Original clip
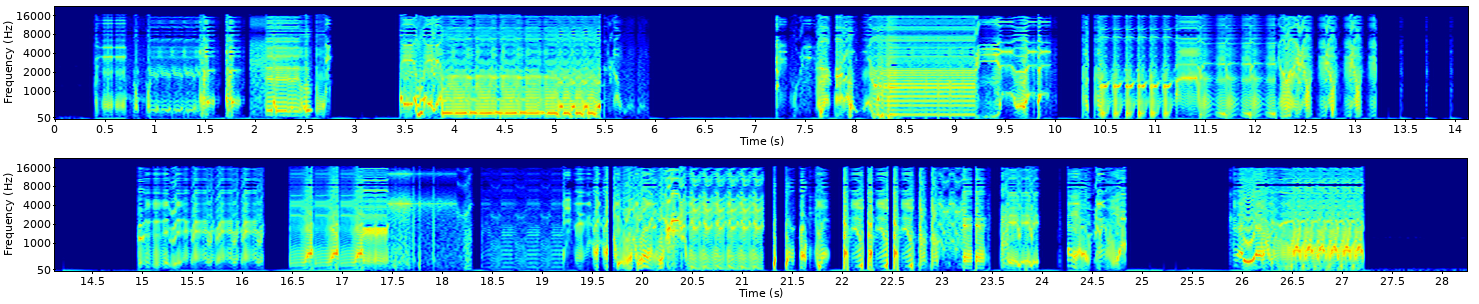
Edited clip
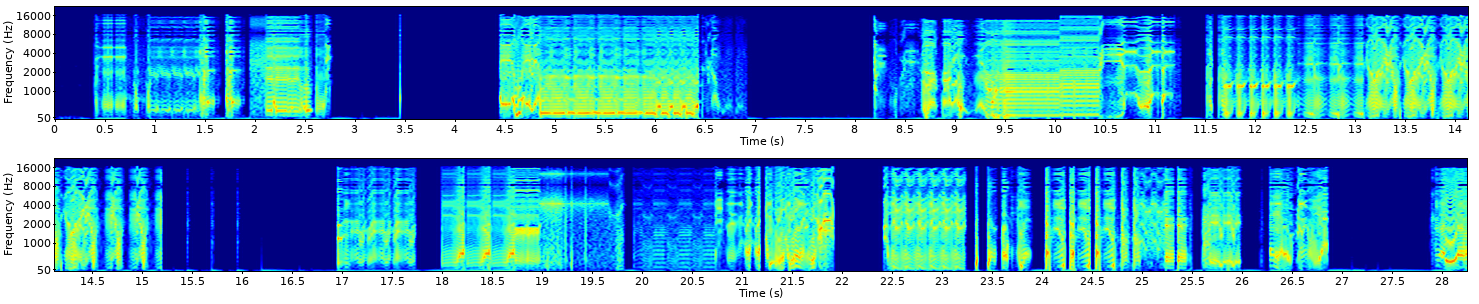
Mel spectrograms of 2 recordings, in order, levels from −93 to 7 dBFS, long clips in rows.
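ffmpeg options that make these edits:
-filter_complex "[0:a]asplit=10[s0][s1][s2][s3][s4][s5][s6][s7][s8][s9];[s0]atrim=end=3.46,asetpts=PTS-STARTPTS,afade=t=out:st=3.456:d=0.004:c=hsin,apad=pad_dur=0.98[s10];[s1]atrim=start=3.46:end=7.224,asetpts=PTS-STARTPTS,afade=t=in:d=0.004:c=hsin[s11];[s2]atrim=start=7.22:end=8.81,asetpts=PTS-STARTPTS,asetrate=37926,aresample=44100[s12];[s3]atrim=start=8.806:end=11.182[s13];[s4]atrim=start=11.538:end=12.572[s14];[s5]atrim=start=12.198:end=12.572[s15];[s6]atrim=start=12.198:end=12.572[s16];[s7]atrim=start=12.198:end=15.092[s17];[s8]atrim=start=15.558:end=20.39,asetpts=PTS-STARTPTS,afade=t=out:st=4.828:d=0.004:c=hsin,apad=pad_dur=0.5[s18];[s9]atrim=start=20.39,asetpts=PTS-STARTPTS,afade=t=in:d=0.004:c=hsin[s19];[s10][s11]concat=n=2:v=0:a=1[s20];[s20][s12]acrossfade=d=0.004:c1=hsin:c2=hsin[s21];[s21][s13]acrossfade=d=0.004:c1=hsin:c2=hsin[s22];[s22][s14]acrossfade=d=0.004:c1=hsin:c2=hsin[s23];[s23][s15]acrossfade=d=0.004:c1=hsin:c2=hsin[s24];[s24][s16]acrossfade=d=0.004:c1=hsin:c2=hsin[s25];[s25][s17]acrossfade=d=0.004:c1=hsin:c2=hsin[s26];[s18][s19]concat=n=2:v=0:a=1[s27];[s26][s27]acrossfade=d=0.004:c1=hsin:c2=hsin"

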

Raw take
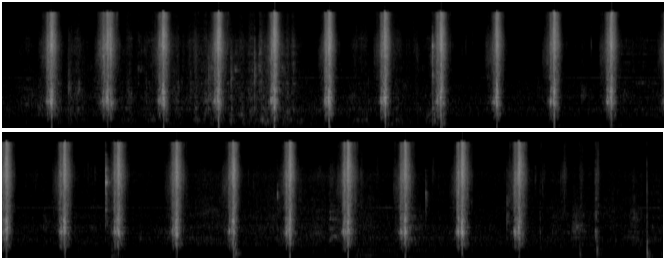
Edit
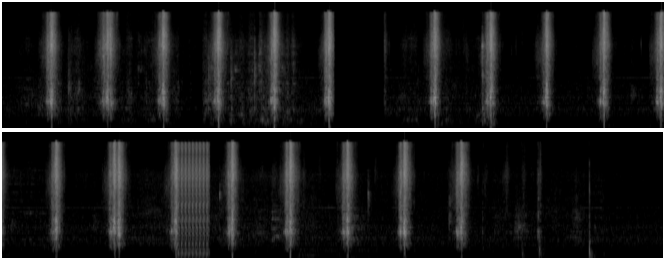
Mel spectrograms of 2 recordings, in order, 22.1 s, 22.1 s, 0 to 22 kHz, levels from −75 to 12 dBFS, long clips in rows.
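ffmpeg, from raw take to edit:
-filter_complex "[0:a]asplit=13[s0][s1][s2][s3][s4][s5][s6][s7][s8][s9][s10][s11][s12];[s0]atrim=end=3.34,asetpts=PTS-STARTPTS,afade=t=out:st=2.76:d=0.58[s13];[s1]atrim=start=3.34:end=5.54,asetpts=PTS-STARTPTS,afade=t=in:d=0.004:c=hsin,afade=t=out:st=2.196:d=0.004:c=hsin,apad=pad_dur=0.83[s14];[s2]atrim=start=5.54:end=12.122,asetpts=PTS-STARTPTS,afade=t=in:d=0.004:c=hsin[s15];[s3]atrim=start=13.908:end=14.982[s16];[s4]atrim=start=14.918:end=14.982[s17];[s5]atrim=start=14.918:end=14.982[s18];[s6]atrim=start=14.918:end=14.982[s19];[s7]atrim=start=14.918:end=14.982[s20];[s8]atrim=start=14.918:end=14.982[s21];[s9]atrim=start=14.918:end=14.982[s22];[s10]atrim=start=14.918:end=14.982[s23];[s11]atrim=start=14.918:end=14.982[s24];[s12]atrim=start=15.458[s25];[s13][s14][s15]concat=n=3:v=0:a=1[s26];[s26][s16]acrossfade=d=0.004:c1=hsin:c2=hsin[s27];[s27][s17]acrossfade=d=0.004:c1=hsin:c2=hsin[s28];[s28][s18]acrossfade=d=0.004:c1=hsin:c2=hsin[s29];[s29][s19]acrossfade=d=0.004:c1=hsin:c2=hsin[s30];[s30][s20]acrossfade=d=0.004:c1=hsin:c2=hsin[s31];[s31][s21]acrossfade=d=0.004:c1=hsin:c2=hsin[s32];[s32][s22]acrossfade=d=0.004:c1=hsin:c2=hsin[s33];[s33][s23]acrossfade=d=0.004:c1=hsin:c2=hsin[s34];[s34][s24]acrossfade=d=0.004:c1=hsin:c2=hsin[s35];[s35][s25]acrossfade=d=0.004:c1=hsin:c2=hsin"

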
